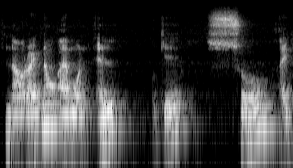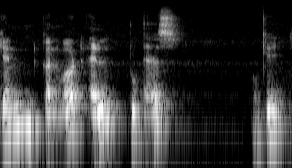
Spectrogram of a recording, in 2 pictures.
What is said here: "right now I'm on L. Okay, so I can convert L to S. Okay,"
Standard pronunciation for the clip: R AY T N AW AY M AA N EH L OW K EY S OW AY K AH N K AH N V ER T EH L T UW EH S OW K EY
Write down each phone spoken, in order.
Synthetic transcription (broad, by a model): R AY T N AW AY M AA N EH L OW K EY S OW AY K AH N K AH N V ER T EH L T UW EH S OW K EY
